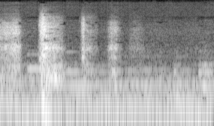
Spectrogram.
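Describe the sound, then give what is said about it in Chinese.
A person coughing over and over: a few harsh, breathy coughs at irregular intervals, the first one loudest, with a steady low hum underneath throughout. “海伦不停地咳嗽着”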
